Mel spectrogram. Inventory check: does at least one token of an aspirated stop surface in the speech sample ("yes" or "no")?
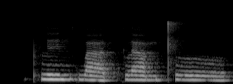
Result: yes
